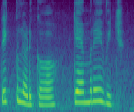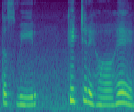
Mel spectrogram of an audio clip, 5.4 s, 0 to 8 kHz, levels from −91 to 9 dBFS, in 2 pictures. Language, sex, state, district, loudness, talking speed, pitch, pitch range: Punjabi, female, Punjab, Kapurthala, -17 LUFS, 100 wpm, 245 Hz, 210-285 Hz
